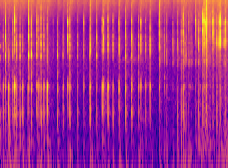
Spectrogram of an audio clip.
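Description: Long nails tap and scratch the label area on the pink plastic lid of a plastic cosmetic jar lying on its side. The result is a rapid, uneven series of quick, dry clicks with a bright, crisp edge and a faint scratchy texture. Each tap dies away almost instantly, with very little low end.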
